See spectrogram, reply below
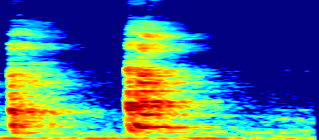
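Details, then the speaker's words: A young girl gives two sharp, harsh barking coughs, which the pediatrician calls a croup-type cough; croup recurs in spring, especially in children with allergies. "Bu inaq tipli öskürəkdir."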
